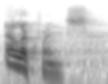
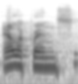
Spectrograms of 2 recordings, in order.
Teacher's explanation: Eloquence. Stress on the first syllable.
